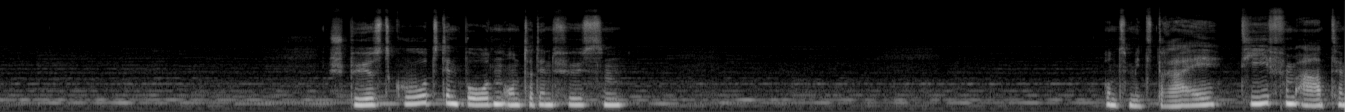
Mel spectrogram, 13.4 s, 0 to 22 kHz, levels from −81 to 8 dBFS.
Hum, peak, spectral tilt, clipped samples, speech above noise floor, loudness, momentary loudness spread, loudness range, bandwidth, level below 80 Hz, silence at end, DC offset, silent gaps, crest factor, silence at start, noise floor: none; -8 dBFS; -7 dB/octave; under 0.1%; 27 dB; -22 LUFS; 26 LU; 13 LU; 13.5 kHz; -74 dBFS; 0 s; under 0.1%; none; 16 dB; 0 s; -49 dBFS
